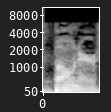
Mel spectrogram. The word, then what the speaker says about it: Boehner: The official pronunciation of Boehner is Boner, so whatever.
